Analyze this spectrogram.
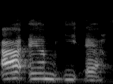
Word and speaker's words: AMIS: C'est AMIS. Comme ami.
